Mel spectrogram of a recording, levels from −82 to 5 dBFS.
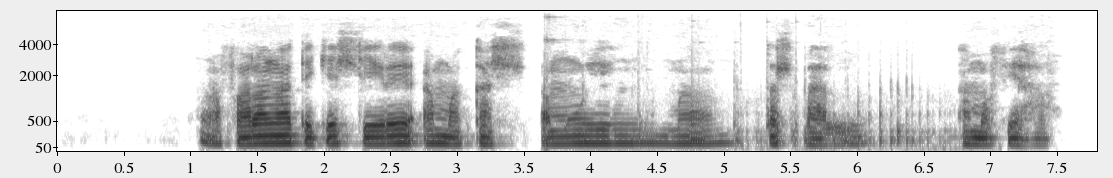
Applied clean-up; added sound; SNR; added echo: neural separator model SepFormer DNS4.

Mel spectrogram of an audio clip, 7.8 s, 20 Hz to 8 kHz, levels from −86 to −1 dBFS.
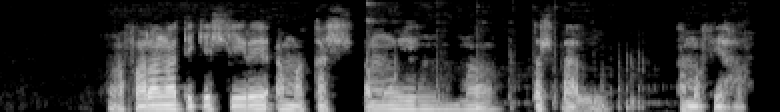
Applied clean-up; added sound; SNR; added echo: classical method Wiener filter.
